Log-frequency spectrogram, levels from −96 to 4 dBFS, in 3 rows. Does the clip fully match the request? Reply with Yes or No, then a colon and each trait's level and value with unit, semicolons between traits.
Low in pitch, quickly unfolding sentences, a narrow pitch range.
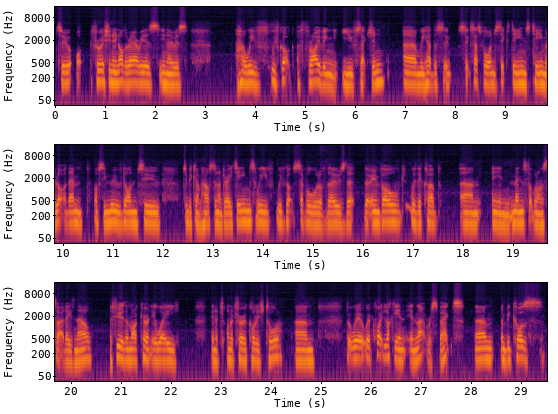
No: low, 130 Hz; average, 175 wpm; narrow, 2.3 semitones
